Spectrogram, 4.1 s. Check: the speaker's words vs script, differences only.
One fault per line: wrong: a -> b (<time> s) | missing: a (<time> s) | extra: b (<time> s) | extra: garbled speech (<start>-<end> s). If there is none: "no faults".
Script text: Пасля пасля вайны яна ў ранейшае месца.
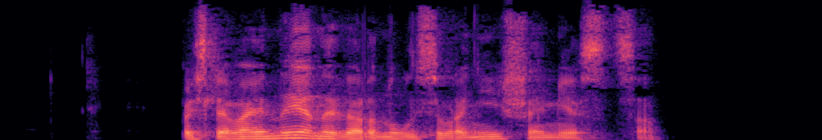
missing: пасля (1.2 s)
extra: вярнулася (1.8 s)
